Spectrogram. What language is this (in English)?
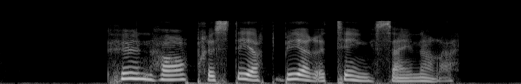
Norwegian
